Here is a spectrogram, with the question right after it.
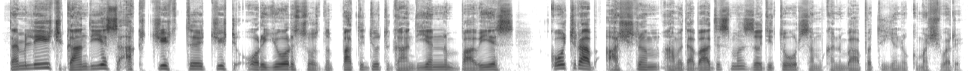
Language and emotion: Kashmiri, neutral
